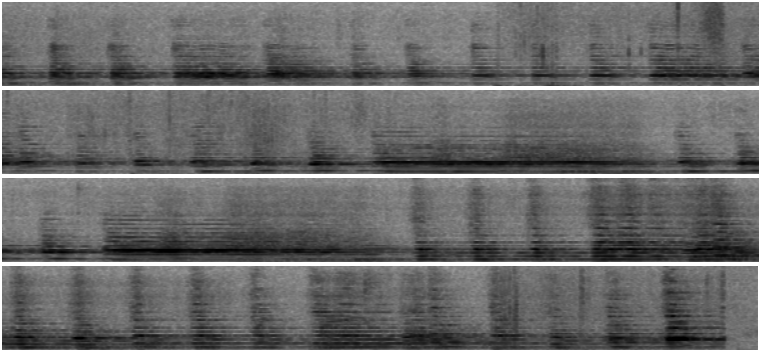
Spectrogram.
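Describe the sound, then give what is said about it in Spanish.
Orchestral woodwinds in a Tchaikovsky piece imitate swan calls in bright, reedy phrases of quick repeated notes over a fuller ensemble, with steady loudness and no voices. “Muy bien, estamos escuchando cómo Tchaikovsky representa a las aves, a los cisnes.”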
